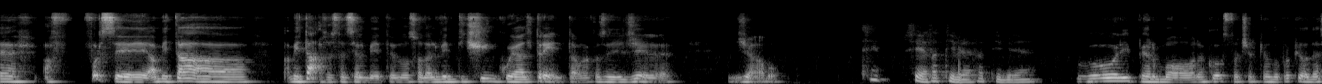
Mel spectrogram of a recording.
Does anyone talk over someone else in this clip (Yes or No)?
No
